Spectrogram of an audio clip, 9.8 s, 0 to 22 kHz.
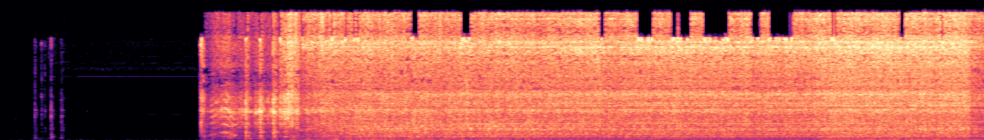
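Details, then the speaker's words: GM 4.2L I6 Vortec Trailblazer after replacing the VVT camshaft actuator solenoid for code P0014: quick crank, clean catch, then a smooth steady idle with no stumble. Starts and idles better than before. "I will say I immediately noticed it started a lot better than it used to. As you can hear, it's now idling a lot better."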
